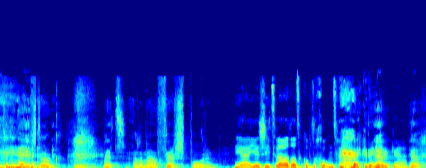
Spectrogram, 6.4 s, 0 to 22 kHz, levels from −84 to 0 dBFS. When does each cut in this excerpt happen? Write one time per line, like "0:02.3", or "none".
none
